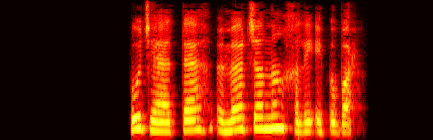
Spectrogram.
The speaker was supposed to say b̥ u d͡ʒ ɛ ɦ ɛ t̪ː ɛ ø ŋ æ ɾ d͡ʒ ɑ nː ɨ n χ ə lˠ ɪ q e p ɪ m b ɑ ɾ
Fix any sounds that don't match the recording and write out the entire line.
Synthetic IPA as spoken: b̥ u d͡ʒ ɛ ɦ ɛ t̪ː ɛ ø m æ ɾ d͡ʒ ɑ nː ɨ ŋ χ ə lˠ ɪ ʔ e p ɪ b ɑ ɾ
